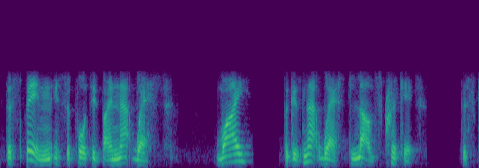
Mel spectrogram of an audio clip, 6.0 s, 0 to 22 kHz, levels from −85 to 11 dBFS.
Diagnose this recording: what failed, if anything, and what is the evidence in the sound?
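G.729 codec damage throughout, at the codec stage: speech confined to 200 Hz to 3.4 kHz, rough and synthetic, fitting an 8 kbit/s pulse-excited vocal-tract model.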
